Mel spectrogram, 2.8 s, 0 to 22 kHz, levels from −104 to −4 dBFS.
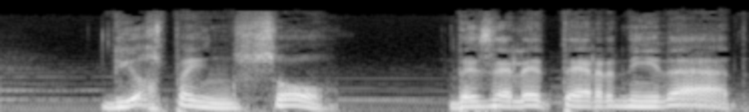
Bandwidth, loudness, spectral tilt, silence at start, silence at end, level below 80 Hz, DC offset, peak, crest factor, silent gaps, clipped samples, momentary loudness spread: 15 kHz; -20 LUFS; -6 dB/octave; 0.4 s; 0.05 s; -42 dBFS; under 0.1%; -6 dBFS; 14 dB; none; under 0.1%; 5 LU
